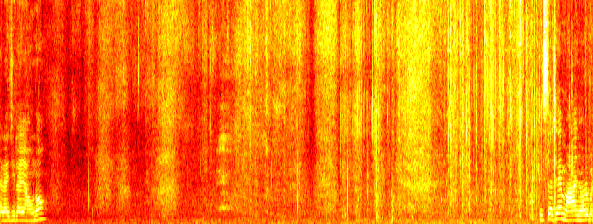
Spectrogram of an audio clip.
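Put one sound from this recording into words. Cardboard and paper rustle as a box is unpacked.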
